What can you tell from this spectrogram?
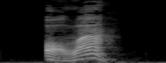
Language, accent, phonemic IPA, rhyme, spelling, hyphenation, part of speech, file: Portuguese, Portugal, /ɔˈla/, -a, olá, o‧lá, interjection, Pt-olá.oga
- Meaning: hello; hi (greeting)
